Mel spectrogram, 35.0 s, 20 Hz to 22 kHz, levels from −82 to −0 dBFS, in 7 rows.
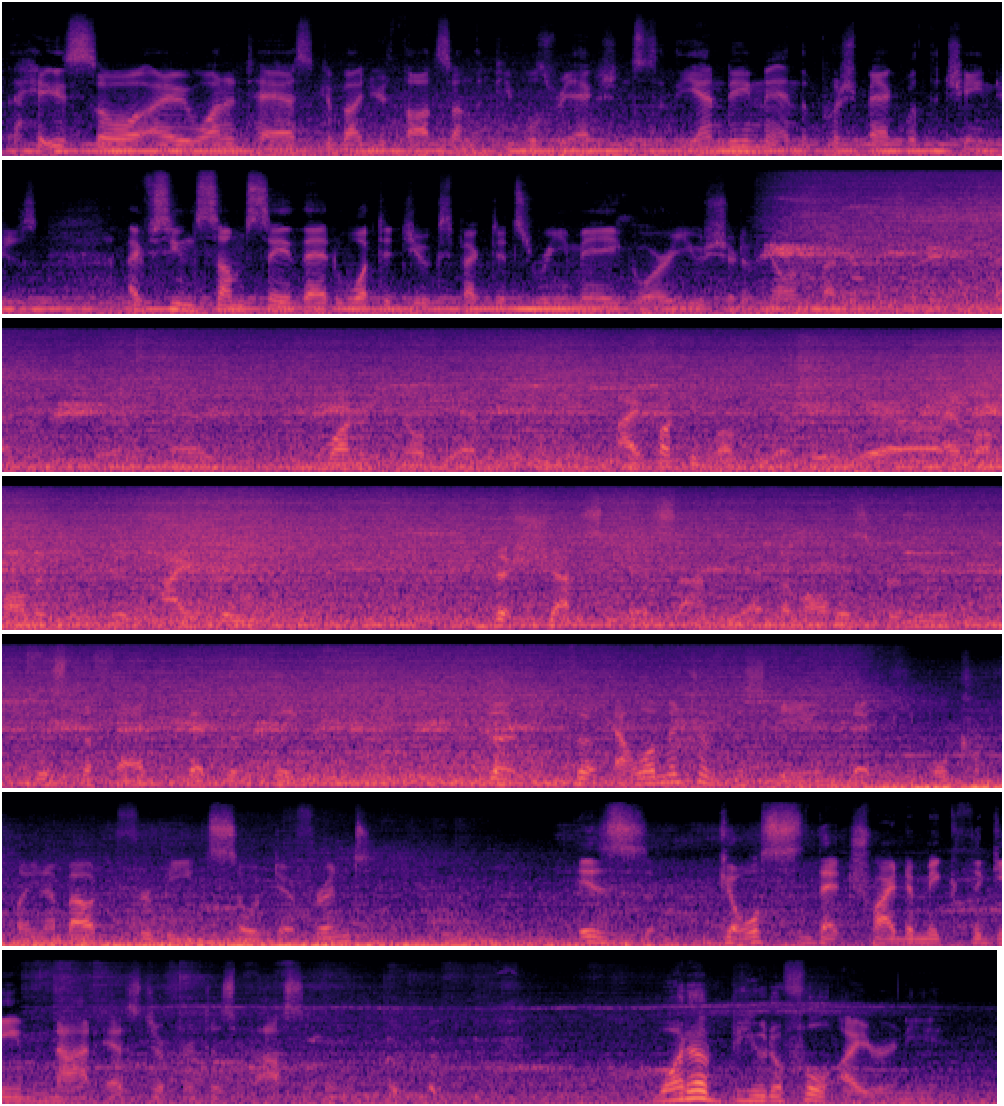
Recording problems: wind in the background; very loud; throughout; 4 dB above the speech

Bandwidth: 16 kHz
